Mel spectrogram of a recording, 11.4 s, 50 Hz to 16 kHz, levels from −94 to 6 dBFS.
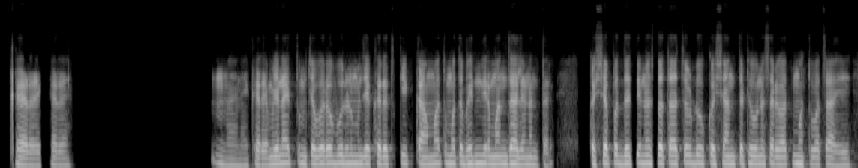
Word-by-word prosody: खरंय, 145 -3 +1
खरंय. 145 -2 -5 1.9
नाही, 145 -5 -6
नाही 135 0 -9
खरं 150 - +1
आहे, 145 - +1
म्हणजे 160 +2 +3
नाही 175 +1 +3
तुमच्याबरोबर 170 0 +1
बोलून 170 0 +1
म्हणजे 165 0 +2
खरंच 165 -1 +1
की 170 - -1
कामात 165 +1 0
मतभेद 170 0 +1
निर्माण 165 -1 +1
झाल्यानंतर 155 -2 +1 0.5
कशा 170 +1 +3
पद्धतीनं 170 0 +1
स्वतःचं 170 0 +2
डोकं 170 0 +1
शांत 165 -1 +1
ठेवणं 165 -1 +1
सर्वात 160 -2 0
महत्त्वाचं 160 -1 -2
आहे. 140 -2 -2
165 Hz, 135 wpm, -25 LUFS, 155-170 Hz, 1.9 s, म्हणजे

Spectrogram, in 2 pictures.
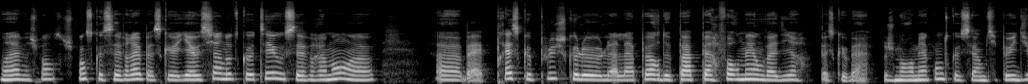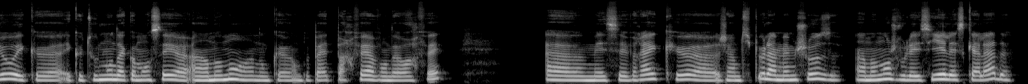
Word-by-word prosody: Ouais, 220 +1 +4
mais 215 -1 -2
je - - -9
pense 240 0 -5
je - - -11
pense 250 +1 -1
que 235 -2 -2
c'est 225 0 +3
vrai, 235 +3 +2
parce 205 -2 +1
qu'il 205 -1 -1
y 210 +2 +2
a 210 - +4
aussi 215 +5 +1
un 260 -1 +2
autre 245 0 -1
côté 245 +4 0
où 260 - +1
c'est 215 -4 +3
vraiment 215 0 +1
heu, 220 - -9 0.6
heu, 205 -1 0
bah, - - -2
presque 265 -2 0
plus 270 +4 -4
que 235 - +2
le 215 -2 +5
la 205 0 -1
la 200 0 -2
peur 230 +1 +2
de 210 -1 +1
pas 215 +1 +2
performer, 230 +2 +2
on 230 - +3
va 200 -1 +1
dire, 210 +1 -4
parce - - -6
que, - - -7
bah, - - -5 0.2
je 200 -1 0
m'en 200 - +4
rends 200 - +2
bien 210 +1 +2
compte 255 +1 -2
que 210 -4 -4
c'est 190 +2 0
un 190 - 0
petit 190 +2 -5
peu 210 +2 -1
idiot 235 +4 +2
et 210 -3 +1
que 190 -1 -4
et - - -5
que - - -6
tout 195 +3 -6
le 215 - +4
monde 220 -1 +4
a 205 - +1
commencé, 205 +2 +2
heu, 200 - +1
à 185 +1 -3
un 190 0 +2
moment, 210 +1 +3
hein. 200 - -3
Donc, 190 0 -4
heu, 185 0 -4
on 185 0 -5
peut 190 - -11
pas 190 0 -5
être 195 0 -10
parfait 220 - -4
avant 195 -3 0
d'avoir 185 0 -3
fait. 270 0 -5 1.0
Heu, 195 -2 +1
mais 190 0 +1
c'est 190 +1 -1
vrai 230 +5 -1
que, 215 -6 -1
heu, - - -3
j'ai 195 +1 -3
un 190 - -1
petit 185 - -5
peu 260 - -2
la 230 -2 +5
même 205 0 +2
chose. 235 -3 -1
À 205 - -3
un - - +2
moment, 215 +5 +3
je 235 - -2
voulais 200 -2 +1
essayer 225 +5 +3
l'escalade. 215 0 -1
210 Hz, 275 wpm, -19 LUFS, 200-230 Hz, 1.0 s, le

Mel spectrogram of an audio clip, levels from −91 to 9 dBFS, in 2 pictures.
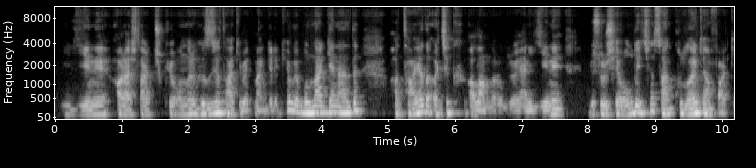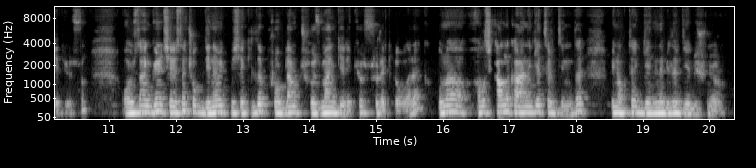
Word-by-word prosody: yeni 100 +1 -5
araçlar 95 0 -3
çıkıyor. - - -8
Onları 105 +3 -3
hızlıca 115 +3 +3
takip 115 -7 -4
etmen 90 0 -10
gerekiyor 180 +10 -4
ve 150 -5 0
bunlar 130 +3 +7
genelde 135 +4 +2 0.4
hataya 125 +8 0
da 155 - 0
açık 125 +5 -4
alanlar 90 -3 -4
oluyor, 85 +1 -12
yani. 90 +1 -5
Yeni 105 +3 -1 0.4
bir - - -8
sürü 105 -2 -1
şey 105 +1 0
olduğu 105 +8 +1
için 130 +4 -1
sen 110 -9 -2
kullanırken 120 0 +3
fark 110 - -9
ediyorsun. - - -13 0.5
O 120 +1 +3
yüzden 140 +3 +4
gün 160 +3 +3
içerisinde 140 +2 +1
çok 145 -7 -2
dinamik 130 +2 +4
bir 125 - +1
şekilde 125 +6 -1
problem 130 0 +1
çözmen 125 +1 +3
gerekiyor 125 +6 -5
sürekli 115 -6 -5
olarak. 85 0 -6 0.2
Bunu 140 -2 +1
alışkanlık 145 +3 0
hâline 135 0 +3
getirdiğinde 135 -1 -4 0.4
bir 130 - +4
noktaya 130 +2 +3
gelinebilir 125 0 +4
diye 110 -2 -3
düşünüyorum. 105 +2 -10
125 Hz, 145 wpm, -19 LUFS, 105-135 Hz, 0.5 s, bunlar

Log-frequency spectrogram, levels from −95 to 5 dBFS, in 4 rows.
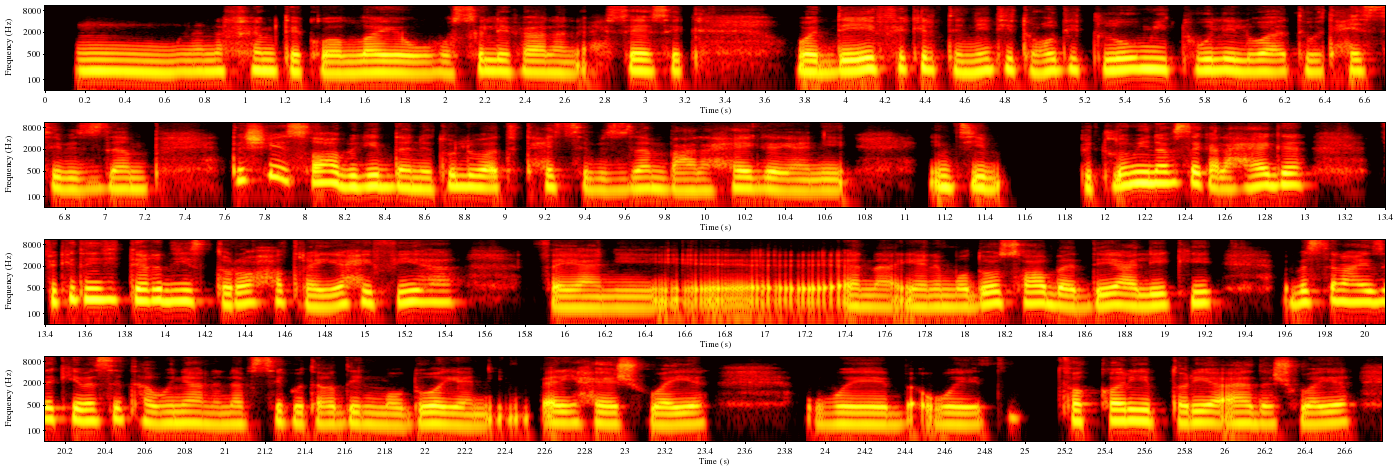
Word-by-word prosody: آمم، 175 -2 -1
أنا 175 +1 -1
فهمتِك 180 -2 -1
والله، 160 +1 +3
وواصل 155 +2 -2
لي 175 -1 +1
فعلًا 165 -2 -2
إحساسِك، 175 -1 -1 0.5
وقد 165 0 +4
إيه 185 +4 +8
فكرة 205 0 -2
إن 165 0 0
أنتِ 190 +2 0
تقعدي 185 +1 -2
تلومي 195 +2 +3
طول 190 -1 0
الوقت، 175 -1 0
وتحسّي 175 +1 -3
بالذنب 165 +1 -3 0.4
ده 285 - +1
شيء 315 +4 +1
صعب 250 -7 +2
جدًا، 190 -1 +2
إن 170 -2 +1
طول 195 +4 -1
الوقت 185 -2 +2
تحسّي 185 -2 -6
بالذنب 165 +2 -3
على 155 0 -4
حاجة، 170 +2 +1
يعني 150 -1 -1 0.4
أنتِ 190 0 0 0.5
بتلومي 210 +7 +4
نفسِك 240 -3 +4
على 170 -1 0
حاجة، 210 +4 +2 0.3
فكرة 235 +4 -1
إن 250 - +8
أنتِ 250 0 -3
تاخدي 235 -2 +5
إستراحة 205 -1 -1
تريحي 180 +5 -1
فيها، 215 +1 -1 0.4
فيعني 150 +6 -3 0.9
أنا 160 -1 -4
يعني 160 0 -2
الموضوع 160 +4 +1
صعب 200 -2 +2
قد 155 -1 -1
إيه 180 - +4
عليكِ، 180 +4 0 0.4
بس 210 +2 -1
أنا 225 -1 +2
عايزاكِ 215 0 +2
بس 190 -1 +2
تهوّني 170 -5 -2
على 160 -2 -4
نفسِك، 155 +2 -6
وتاخدي 155 0 -2
الموضوع 155 0 +1
يعني 145 -2 -1 0.3
بأريحيّة 165 -1 +1
شوية، 155 +1 0 0.5
وب 155 0 0
وفكّري 185 +3 +1
بطريقة 175 -1 +1
أهدي 160 -1 -1
شوية، 160 +2 0
175 Hz, 150 wpm, -24 LUFS, 160-195 Hz, 0.9 s, إيه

